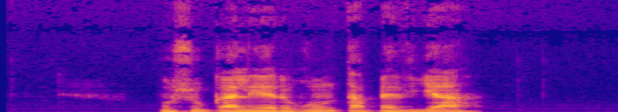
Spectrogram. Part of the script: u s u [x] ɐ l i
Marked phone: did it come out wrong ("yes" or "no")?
yes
